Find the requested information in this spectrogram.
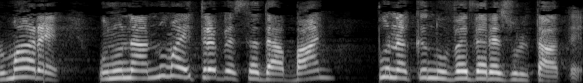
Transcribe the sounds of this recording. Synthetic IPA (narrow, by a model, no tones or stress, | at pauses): rmaɾe̞ | unʲiuneanumajt̪ɾe̞buje̞səd̪eabanʲ | pɨnəkɨnd̪uve̞d̪e̞ɾe̞zult̪at̪e̞̰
